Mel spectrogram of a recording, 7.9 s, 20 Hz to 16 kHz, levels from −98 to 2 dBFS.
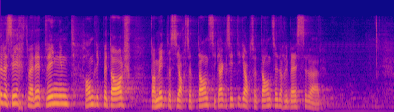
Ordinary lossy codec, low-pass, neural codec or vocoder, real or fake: none; 9.9 kHz; none; real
